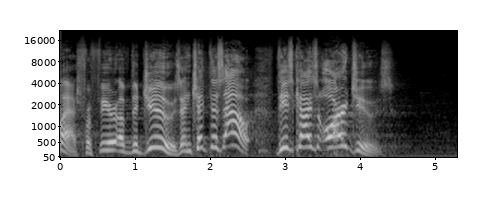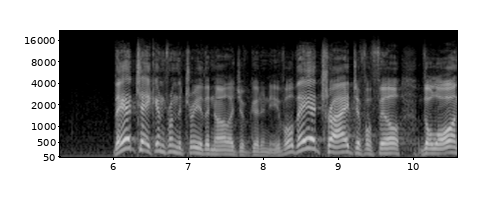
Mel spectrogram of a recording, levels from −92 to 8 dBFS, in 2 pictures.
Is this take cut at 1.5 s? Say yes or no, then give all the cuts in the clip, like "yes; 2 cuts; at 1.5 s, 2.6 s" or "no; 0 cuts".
no; 0 cuts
